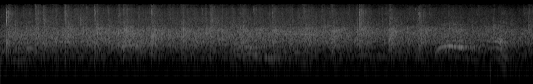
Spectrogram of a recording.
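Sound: audience applauding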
